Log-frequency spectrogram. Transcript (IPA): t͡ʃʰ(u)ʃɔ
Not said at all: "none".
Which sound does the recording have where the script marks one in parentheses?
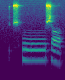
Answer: uː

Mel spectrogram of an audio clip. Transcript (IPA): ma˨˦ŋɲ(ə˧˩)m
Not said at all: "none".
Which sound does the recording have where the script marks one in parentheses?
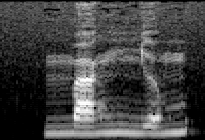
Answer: ə˨˦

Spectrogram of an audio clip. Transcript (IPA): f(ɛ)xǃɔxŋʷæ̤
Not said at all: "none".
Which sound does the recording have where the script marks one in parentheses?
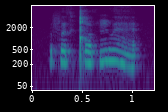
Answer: ə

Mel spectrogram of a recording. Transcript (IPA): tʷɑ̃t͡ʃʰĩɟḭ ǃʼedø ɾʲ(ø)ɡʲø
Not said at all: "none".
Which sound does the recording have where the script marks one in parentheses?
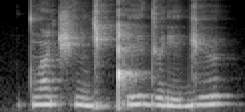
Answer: e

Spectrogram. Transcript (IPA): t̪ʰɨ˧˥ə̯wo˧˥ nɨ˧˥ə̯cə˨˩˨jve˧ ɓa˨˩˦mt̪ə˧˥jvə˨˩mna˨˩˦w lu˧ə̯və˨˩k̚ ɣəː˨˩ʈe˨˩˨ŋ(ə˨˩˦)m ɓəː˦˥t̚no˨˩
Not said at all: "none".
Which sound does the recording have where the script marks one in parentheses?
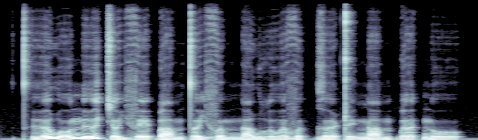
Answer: a˨˩˦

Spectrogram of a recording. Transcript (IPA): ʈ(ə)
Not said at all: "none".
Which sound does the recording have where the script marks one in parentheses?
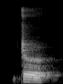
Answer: ə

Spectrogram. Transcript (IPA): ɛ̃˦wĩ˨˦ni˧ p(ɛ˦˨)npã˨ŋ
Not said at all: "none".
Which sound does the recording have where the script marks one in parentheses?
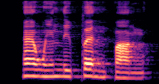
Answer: ɛ˦˨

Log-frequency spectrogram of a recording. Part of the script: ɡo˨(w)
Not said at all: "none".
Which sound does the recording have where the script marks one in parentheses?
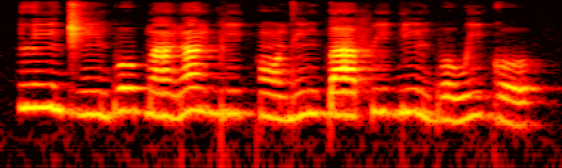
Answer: none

